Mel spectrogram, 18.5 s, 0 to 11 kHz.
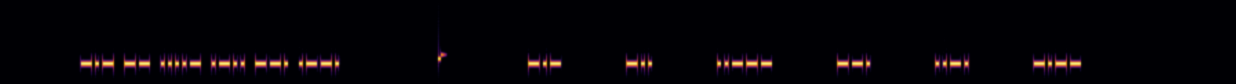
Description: Morse code, heard as a keyed tone, about 22 wpm, spaced as for 11 wpm, 700 Hz. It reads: KM4LGP KD2GFY
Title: USA Call Signs - 6 Characters - 6x Character Spacing - 22wpm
